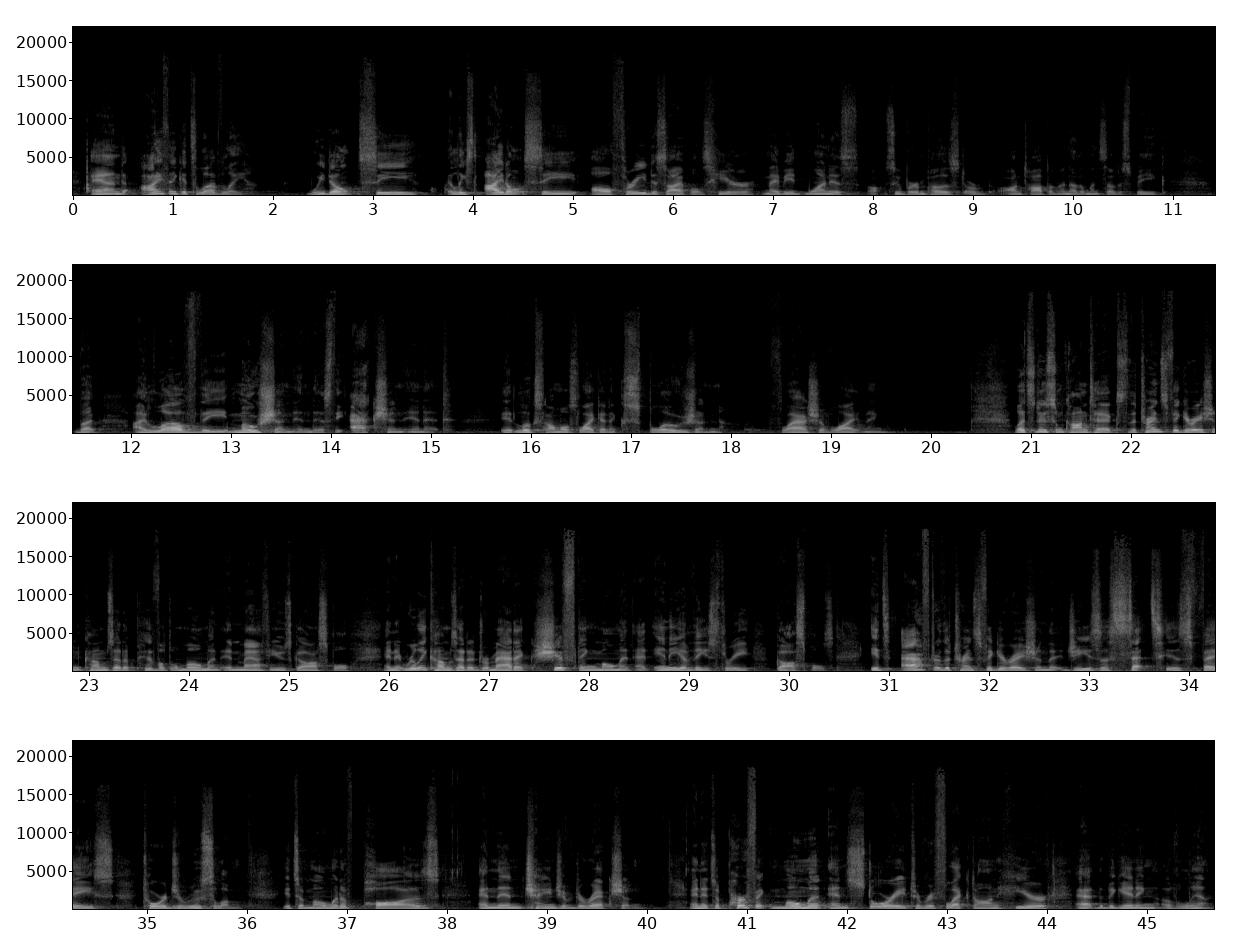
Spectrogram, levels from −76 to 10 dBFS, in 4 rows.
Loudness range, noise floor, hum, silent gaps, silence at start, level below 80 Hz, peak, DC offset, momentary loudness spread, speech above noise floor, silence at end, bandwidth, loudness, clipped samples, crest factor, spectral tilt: 7 LU; -64 dBFS; none; none; 0.15 s; -70 dBFS; -10 dBFS; under 0.1%; 15 LU; 33 dB; 0 s; 19 kHz; -31 LUFS; under 0.1%; 22 dB; -5.5 dB/octave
